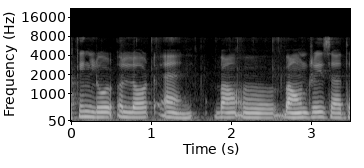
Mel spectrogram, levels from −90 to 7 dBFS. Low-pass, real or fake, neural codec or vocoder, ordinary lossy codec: none; real; none; none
